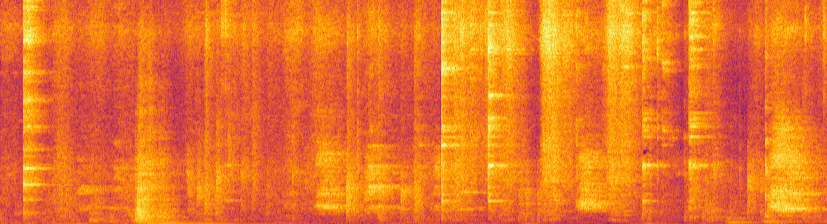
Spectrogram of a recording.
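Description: A middle-aged woman talks casually close by.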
